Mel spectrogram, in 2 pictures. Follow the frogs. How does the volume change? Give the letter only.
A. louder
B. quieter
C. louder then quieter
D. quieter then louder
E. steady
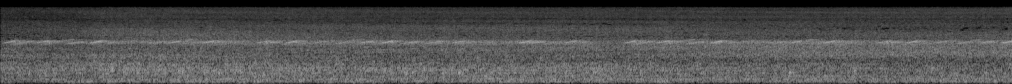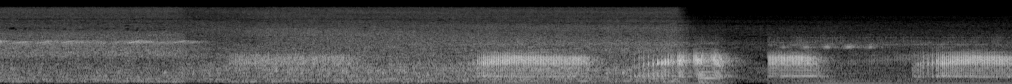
A.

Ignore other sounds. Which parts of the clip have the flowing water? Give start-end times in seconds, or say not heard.
0.0-20.1.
